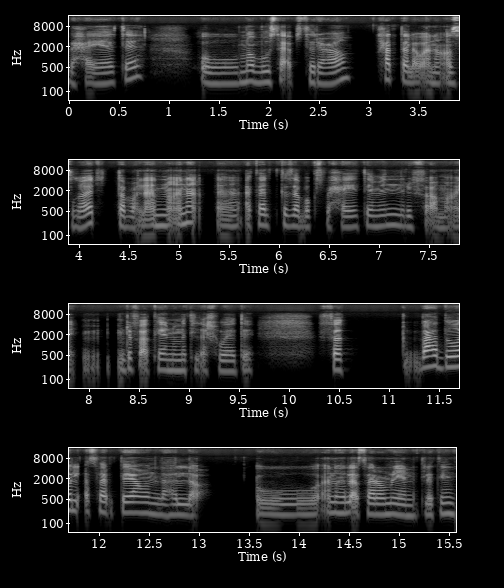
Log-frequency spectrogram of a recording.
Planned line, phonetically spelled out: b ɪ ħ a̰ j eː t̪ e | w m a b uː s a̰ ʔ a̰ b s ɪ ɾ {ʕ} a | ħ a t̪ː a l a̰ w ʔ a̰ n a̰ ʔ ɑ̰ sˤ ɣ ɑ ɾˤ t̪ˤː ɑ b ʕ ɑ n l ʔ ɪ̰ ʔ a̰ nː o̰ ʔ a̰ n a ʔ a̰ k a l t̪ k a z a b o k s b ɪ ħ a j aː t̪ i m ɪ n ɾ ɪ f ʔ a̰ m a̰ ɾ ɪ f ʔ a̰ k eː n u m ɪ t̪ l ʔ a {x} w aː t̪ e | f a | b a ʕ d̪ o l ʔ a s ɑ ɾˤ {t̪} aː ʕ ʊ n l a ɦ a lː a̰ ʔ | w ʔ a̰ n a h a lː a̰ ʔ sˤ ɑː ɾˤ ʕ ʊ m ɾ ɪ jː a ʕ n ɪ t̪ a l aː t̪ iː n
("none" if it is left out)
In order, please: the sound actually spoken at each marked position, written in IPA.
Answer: ʕ, x, t̪

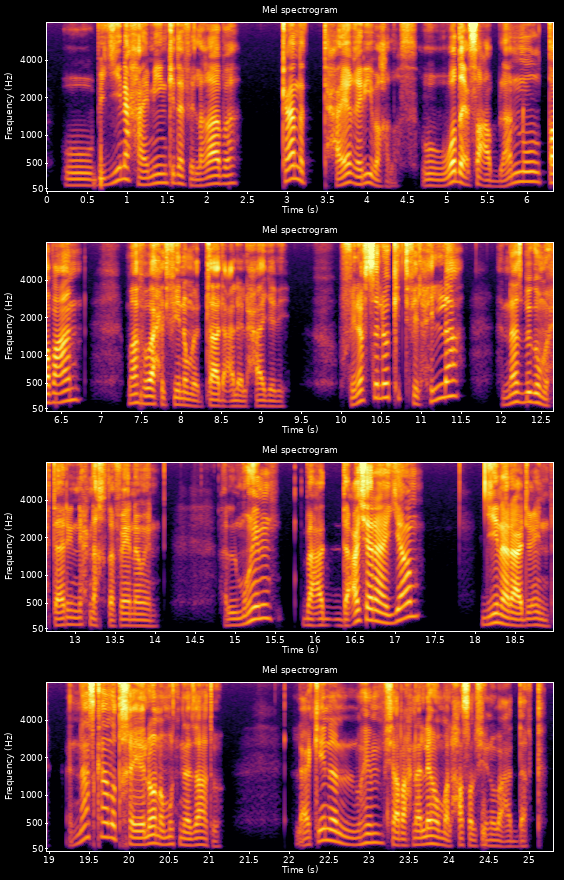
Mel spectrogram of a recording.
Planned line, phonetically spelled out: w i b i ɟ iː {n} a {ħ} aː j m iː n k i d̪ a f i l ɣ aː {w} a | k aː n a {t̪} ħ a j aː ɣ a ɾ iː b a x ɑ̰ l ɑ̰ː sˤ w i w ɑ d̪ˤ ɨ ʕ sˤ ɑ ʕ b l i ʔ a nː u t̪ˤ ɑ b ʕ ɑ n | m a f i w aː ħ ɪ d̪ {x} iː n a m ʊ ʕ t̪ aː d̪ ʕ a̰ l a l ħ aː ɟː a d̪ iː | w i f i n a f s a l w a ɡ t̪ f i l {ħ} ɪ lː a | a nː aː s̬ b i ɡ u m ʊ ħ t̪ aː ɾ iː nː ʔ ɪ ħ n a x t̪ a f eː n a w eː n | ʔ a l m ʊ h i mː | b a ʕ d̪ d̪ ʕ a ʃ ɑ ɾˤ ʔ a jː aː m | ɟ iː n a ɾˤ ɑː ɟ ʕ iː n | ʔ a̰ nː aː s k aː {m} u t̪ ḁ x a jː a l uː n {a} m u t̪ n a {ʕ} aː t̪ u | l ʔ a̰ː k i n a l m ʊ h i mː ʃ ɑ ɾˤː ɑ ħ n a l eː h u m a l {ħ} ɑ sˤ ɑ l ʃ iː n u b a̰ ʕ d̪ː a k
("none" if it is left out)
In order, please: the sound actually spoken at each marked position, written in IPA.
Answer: n, ħ, b, t̪, f, ħ, n, a, z, ħ

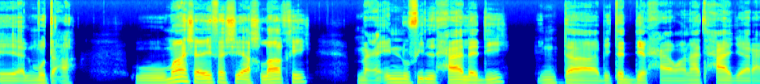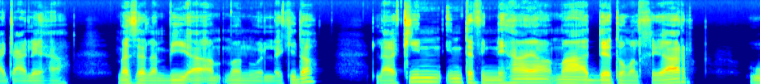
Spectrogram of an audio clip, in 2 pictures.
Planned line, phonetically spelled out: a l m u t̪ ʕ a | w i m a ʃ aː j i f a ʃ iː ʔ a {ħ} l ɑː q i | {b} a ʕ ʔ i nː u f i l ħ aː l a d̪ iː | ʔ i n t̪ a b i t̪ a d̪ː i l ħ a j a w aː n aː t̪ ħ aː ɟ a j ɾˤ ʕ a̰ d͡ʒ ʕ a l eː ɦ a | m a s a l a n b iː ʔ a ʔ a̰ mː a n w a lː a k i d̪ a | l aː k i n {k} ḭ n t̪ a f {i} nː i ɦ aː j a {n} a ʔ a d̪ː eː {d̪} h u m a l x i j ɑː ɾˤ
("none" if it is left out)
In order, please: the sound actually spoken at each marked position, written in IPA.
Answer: x, m, ʔ, i, m, t̪

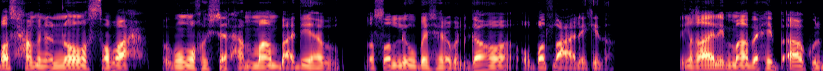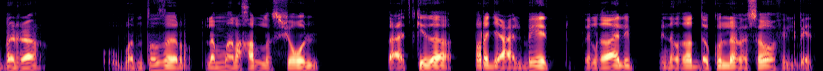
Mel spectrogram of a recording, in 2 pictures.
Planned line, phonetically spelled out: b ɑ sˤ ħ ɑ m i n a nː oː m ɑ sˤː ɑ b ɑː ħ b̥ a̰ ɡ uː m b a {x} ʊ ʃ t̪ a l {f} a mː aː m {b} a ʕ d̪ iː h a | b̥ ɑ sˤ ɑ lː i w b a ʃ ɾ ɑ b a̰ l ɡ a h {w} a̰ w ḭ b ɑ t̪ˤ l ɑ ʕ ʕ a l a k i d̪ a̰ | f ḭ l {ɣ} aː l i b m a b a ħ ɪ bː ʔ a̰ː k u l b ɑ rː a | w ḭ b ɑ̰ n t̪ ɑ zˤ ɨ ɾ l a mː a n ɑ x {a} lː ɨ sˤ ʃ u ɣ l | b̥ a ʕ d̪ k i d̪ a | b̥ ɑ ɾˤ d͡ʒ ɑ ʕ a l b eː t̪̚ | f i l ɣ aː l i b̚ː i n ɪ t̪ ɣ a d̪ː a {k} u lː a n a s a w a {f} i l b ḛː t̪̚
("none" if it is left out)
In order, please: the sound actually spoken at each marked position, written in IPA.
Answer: x, ħ, b, w, ɣ, ɑ, k, f

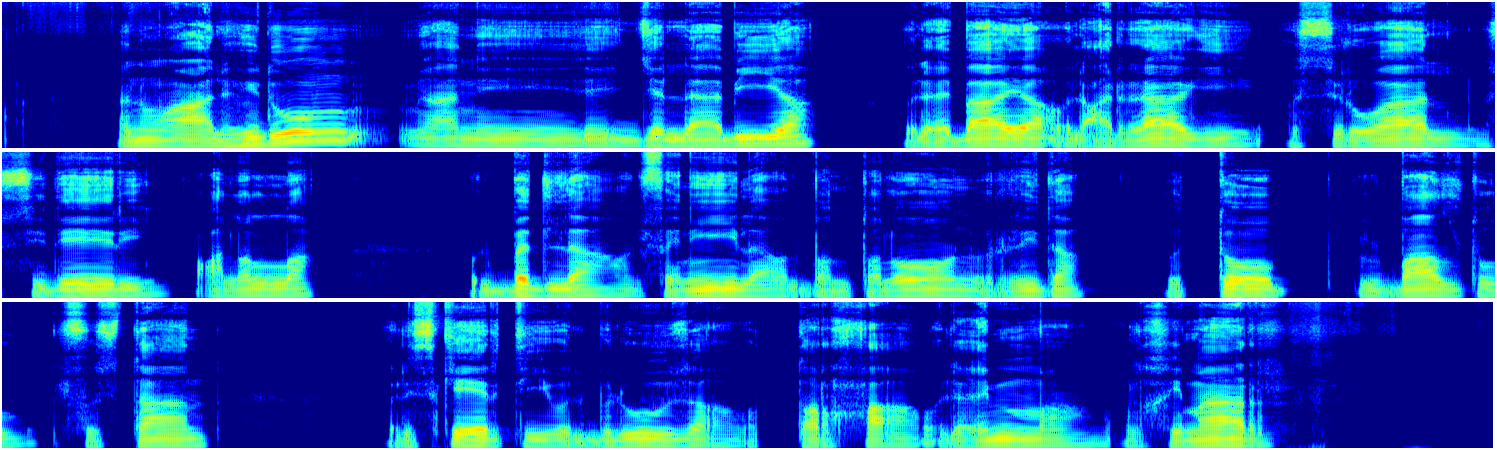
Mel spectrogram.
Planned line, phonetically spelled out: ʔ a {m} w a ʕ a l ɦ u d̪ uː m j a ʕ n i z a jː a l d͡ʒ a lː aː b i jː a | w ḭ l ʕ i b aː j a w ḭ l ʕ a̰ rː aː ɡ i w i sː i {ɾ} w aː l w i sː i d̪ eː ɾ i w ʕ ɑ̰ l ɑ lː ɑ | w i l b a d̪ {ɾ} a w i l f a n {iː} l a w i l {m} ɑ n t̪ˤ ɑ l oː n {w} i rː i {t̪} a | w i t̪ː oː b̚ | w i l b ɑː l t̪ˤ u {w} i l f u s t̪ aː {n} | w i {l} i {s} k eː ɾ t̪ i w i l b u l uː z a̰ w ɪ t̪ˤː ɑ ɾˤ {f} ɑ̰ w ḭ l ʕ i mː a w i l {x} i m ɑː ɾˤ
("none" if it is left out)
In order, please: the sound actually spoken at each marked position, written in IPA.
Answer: n, ɾ, l, iː, b, w, d̪, w, n, l, s, ħ, x

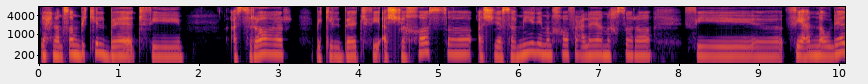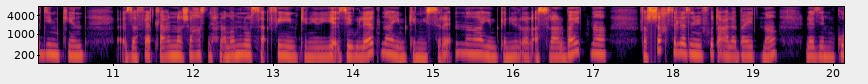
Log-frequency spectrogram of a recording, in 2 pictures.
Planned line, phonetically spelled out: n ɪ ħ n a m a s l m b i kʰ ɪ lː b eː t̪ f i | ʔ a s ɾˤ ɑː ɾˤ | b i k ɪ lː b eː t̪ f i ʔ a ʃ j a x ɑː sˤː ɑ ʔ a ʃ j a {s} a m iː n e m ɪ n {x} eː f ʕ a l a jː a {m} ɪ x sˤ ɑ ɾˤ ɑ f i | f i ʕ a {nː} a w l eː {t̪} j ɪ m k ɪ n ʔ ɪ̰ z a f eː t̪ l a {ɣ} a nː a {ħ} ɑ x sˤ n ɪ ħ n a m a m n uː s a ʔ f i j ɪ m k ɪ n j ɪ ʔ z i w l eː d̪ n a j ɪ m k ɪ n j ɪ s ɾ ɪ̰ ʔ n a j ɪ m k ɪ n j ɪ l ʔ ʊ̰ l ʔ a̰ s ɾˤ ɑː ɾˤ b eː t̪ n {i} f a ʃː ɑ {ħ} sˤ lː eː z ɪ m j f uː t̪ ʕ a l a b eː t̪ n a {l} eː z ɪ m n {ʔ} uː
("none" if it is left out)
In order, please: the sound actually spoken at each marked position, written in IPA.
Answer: s, x, n, nː, d̪, ʕ, ʃ, a, x, l, k

